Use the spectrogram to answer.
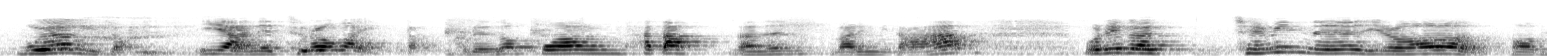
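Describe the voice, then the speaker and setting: A woman teacher with a slightly high voice explains her lesson in a lively way, tossing in playful asides and English terms. She sounds set back from the microphone in an echoey room. The recording is dull and lo-fi, with faint noise underneath. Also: recorded from a distance. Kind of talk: recorded lecture.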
